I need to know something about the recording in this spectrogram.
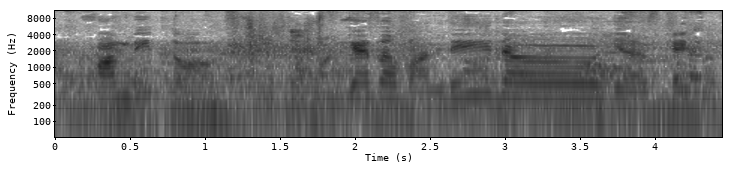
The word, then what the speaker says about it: fundido: Queso fundido. Yes, queso fundido. You said it Americanized. You said it too Americanized the first time.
